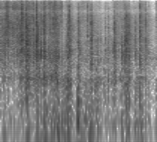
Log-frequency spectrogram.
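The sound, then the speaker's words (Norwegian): Continuous crinkling and rustling of paper as a paper note is unfolded to be read, with irregular crackles and a few sharper snaps, no voices. “Så der er papirlappen. Skal jeg lese den først, eller skal jeg se hva som er inni?”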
